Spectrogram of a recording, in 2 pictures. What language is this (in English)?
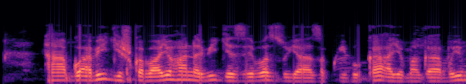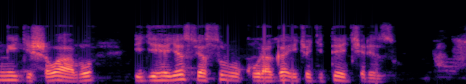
Kinyarwanda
